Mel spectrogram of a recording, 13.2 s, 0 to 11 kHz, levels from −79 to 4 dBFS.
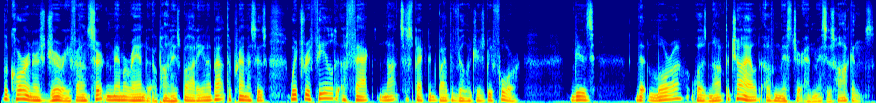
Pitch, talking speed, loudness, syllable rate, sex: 100 Hz, 160 wpm, -19 LUFS, 5.1 syllables/s, male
